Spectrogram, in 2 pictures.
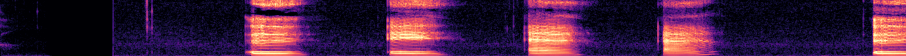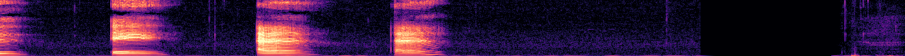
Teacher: Because they are all front vowels, your tongue is fixed at the front, so the only difference between these vowels is just how open the mouth is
